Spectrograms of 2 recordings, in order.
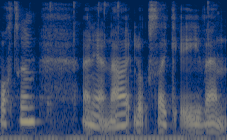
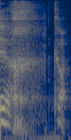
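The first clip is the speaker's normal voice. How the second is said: exasperated whispered groan; sigh, then whisper it in frustration; frustrated sigh; much faster than usual. Real, not acted. Struggling with the software.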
